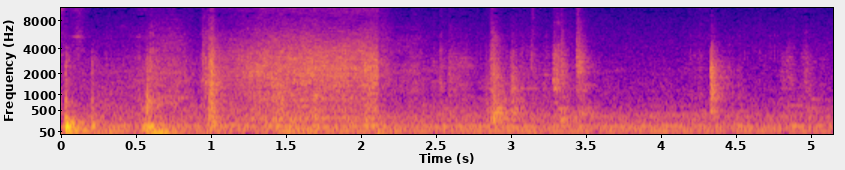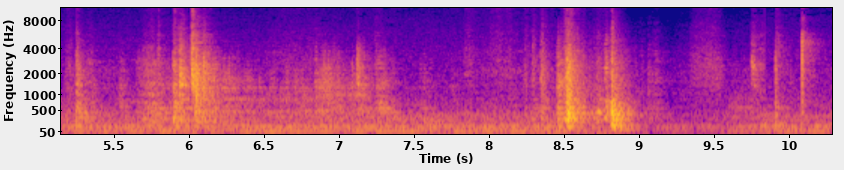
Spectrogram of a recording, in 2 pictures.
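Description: A desktop computer tower being handled and its side panel taken off: a string of knocks and clicks, with a scraping slide about a second in, over a low steady hum.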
